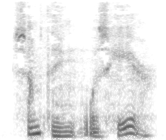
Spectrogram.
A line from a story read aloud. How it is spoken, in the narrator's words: she whispered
